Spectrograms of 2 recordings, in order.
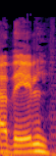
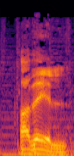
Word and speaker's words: Adele: Yo, claro, diría Adele. – Adele.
